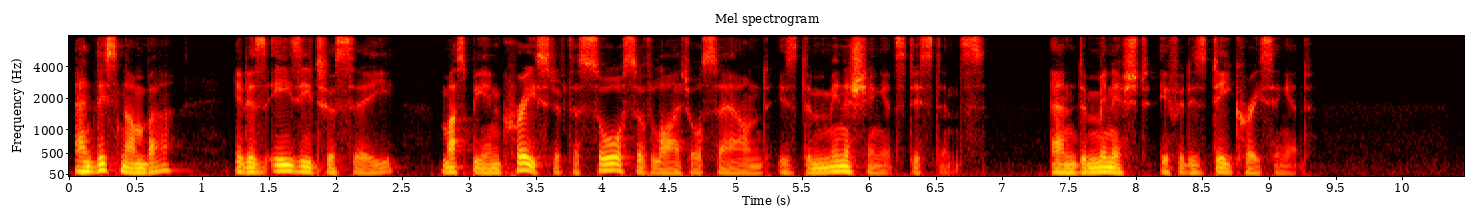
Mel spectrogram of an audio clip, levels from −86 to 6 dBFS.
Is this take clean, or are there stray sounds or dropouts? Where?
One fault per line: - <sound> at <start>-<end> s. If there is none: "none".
none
